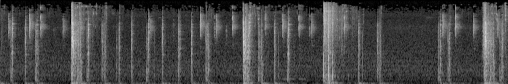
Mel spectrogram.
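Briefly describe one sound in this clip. Footsteps clank on metal train roofs in a video game.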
